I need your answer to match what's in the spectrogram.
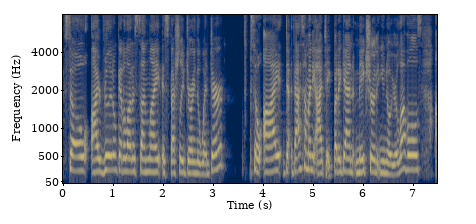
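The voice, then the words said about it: New York accent. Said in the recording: “I'm in New York, if you couldn't tell by my accent.”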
